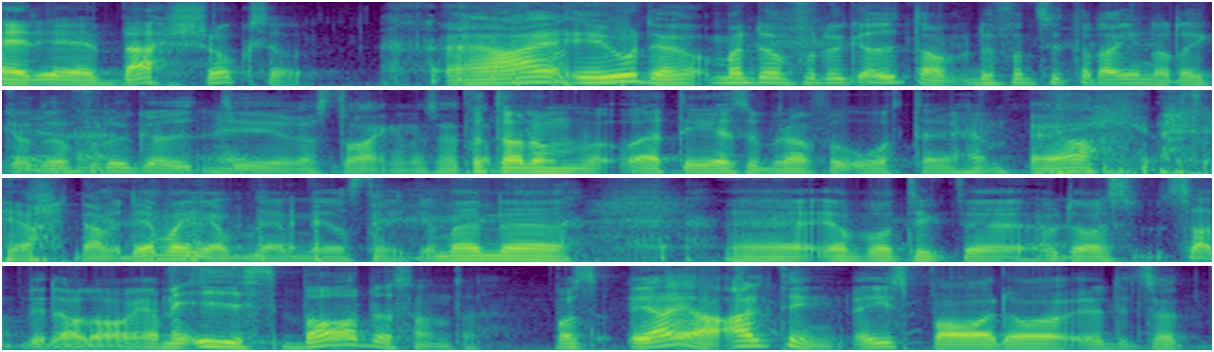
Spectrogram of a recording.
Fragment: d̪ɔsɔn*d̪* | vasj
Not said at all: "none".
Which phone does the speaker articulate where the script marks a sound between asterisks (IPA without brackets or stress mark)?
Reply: t̪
